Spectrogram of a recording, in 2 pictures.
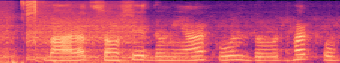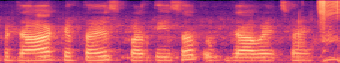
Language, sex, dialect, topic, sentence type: Maithili, male, Bajjika, agriculture, statement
